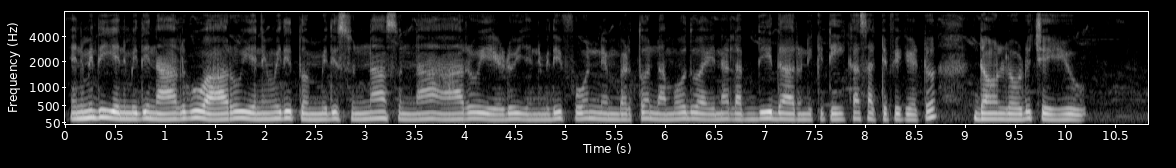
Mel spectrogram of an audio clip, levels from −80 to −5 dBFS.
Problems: none marked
